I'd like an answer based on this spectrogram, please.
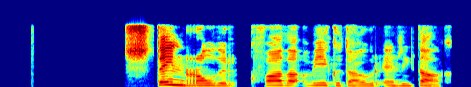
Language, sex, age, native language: Icelandic, male, 12, Icelandic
